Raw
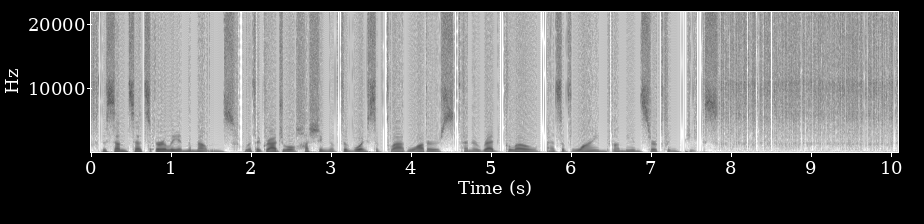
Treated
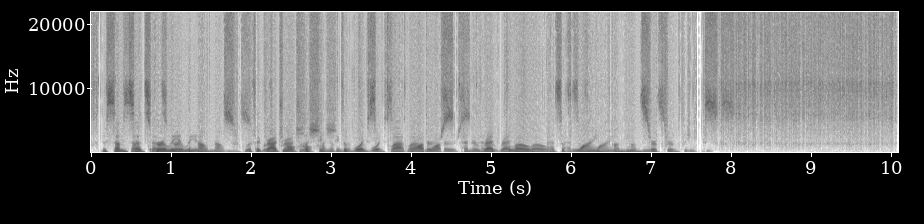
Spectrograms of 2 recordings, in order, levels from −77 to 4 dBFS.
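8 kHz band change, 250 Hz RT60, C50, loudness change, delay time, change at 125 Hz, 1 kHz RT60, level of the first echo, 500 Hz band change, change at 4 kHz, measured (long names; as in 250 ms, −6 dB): +1.0 dB, no reverb audible, no reverb audible, +1.0 dB, 211 ms, +0.5 dB, no reverb audible, −5.0 dB, +1.0 dB, +1.0 dB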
